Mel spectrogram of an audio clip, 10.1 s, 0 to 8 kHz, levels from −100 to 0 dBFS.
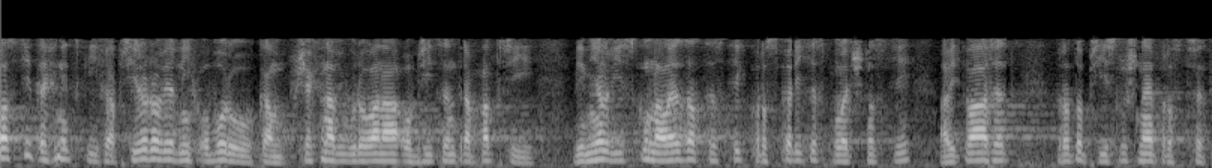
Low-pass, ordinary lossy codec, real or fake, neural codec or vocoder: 7.2 kHz; AAC, 16 kbps; real; none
